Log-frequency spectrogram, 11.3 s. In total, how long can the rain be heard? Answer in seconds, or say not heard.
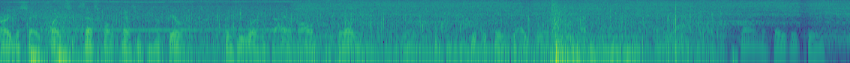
10 s.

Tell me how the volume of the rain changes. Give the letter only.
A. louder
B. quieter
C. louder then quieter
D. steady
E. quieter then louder
D.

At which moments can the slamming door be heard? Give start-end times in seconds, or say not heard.
0.3-1.2, 7.3-8.6.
